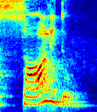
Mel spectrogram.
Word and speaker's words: sólido: Na palavra sólido, qual é a palavra mais forte? A sílaba mais forte. Só. Tanto porque dá para ver nitidamente, né, que recebeu o acento agudo.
